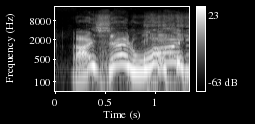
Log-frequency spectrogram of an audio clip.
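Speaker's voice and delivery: very high cartoon character voice, pushed way up. Retelling a joke scene from a show: Barney impression. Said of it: "That's a good Barney impression too".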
